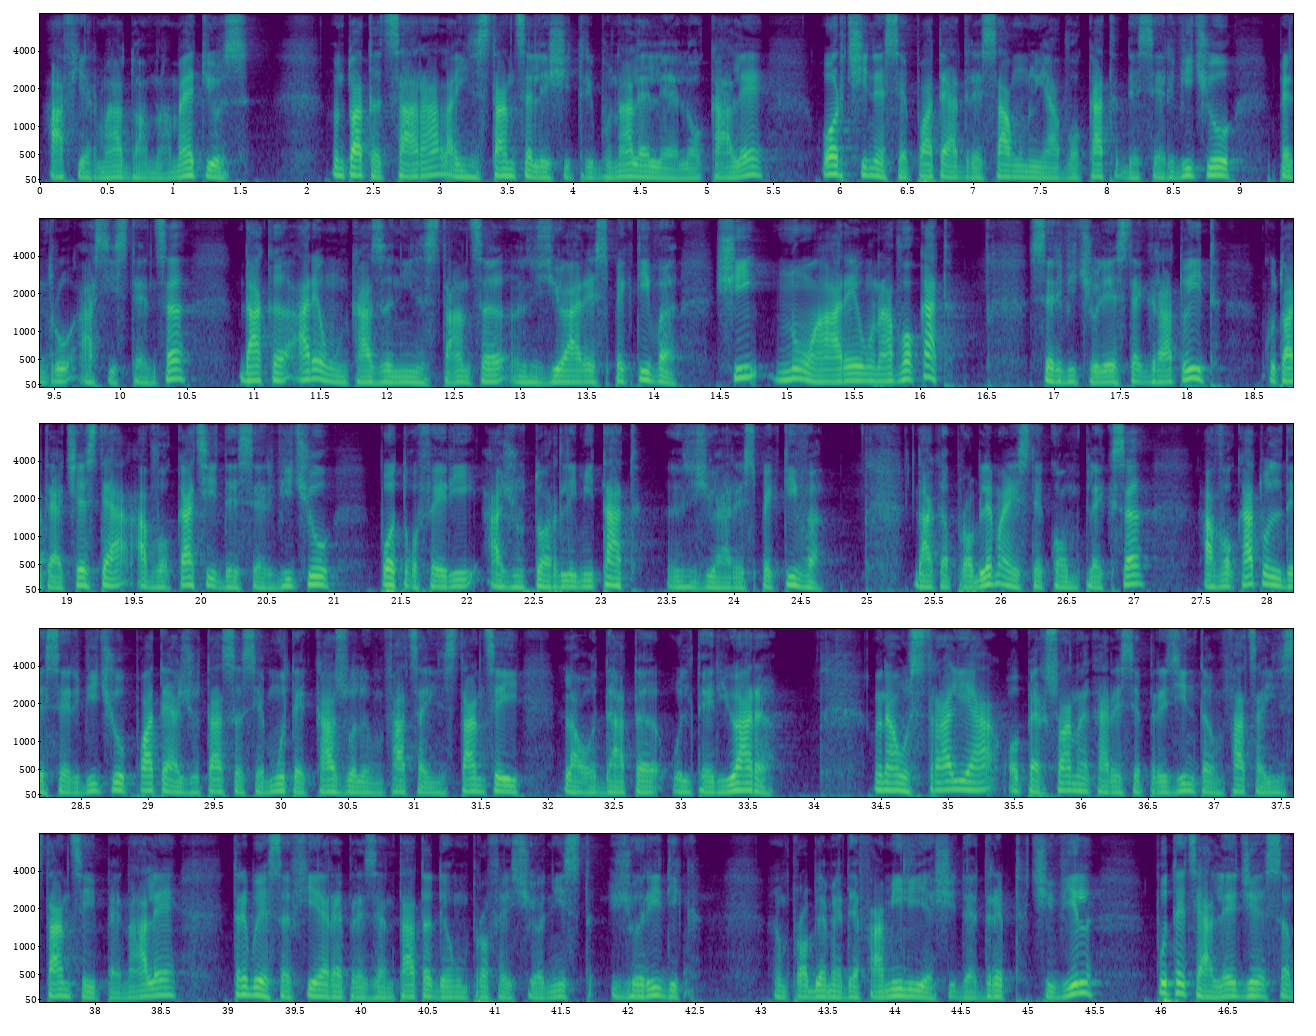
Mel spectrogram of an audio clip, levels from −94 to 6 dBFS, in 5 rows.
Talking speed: 130 wpm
